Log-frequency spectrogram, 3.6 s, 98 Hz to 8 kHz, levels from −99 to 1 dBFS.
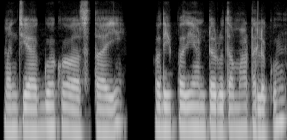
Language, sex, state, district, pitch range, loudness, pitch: Telugu, male, Telangana, Karimnagar, 135-140 Hz, -25 LUFS, 140 Hz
